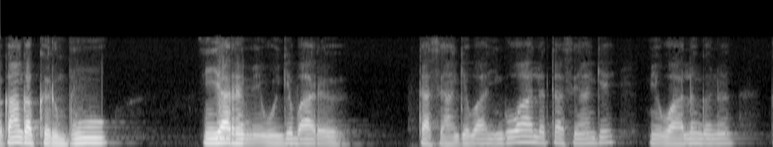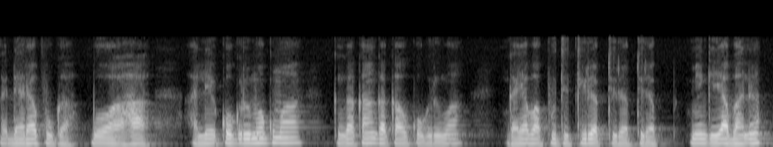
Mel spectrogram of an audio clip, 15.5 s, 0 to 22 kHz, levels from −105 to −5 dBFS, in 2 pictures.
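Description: A speech recording carried over a call link, band-limited with nothing above 8 kHz, which fits a wideband codec such as G.722. At 1.02 s the whole signal, voice and background together, drops by 3 dB in a single step. The same happens again at 2.43 s, this time by about 5 dB. These are microphone volume stepped down events. The likely cause is the call software's automatic gain control cutting the device input level at once rather than ramping it. Between 2.19 and 2.27 s there is microphone overload. The peaks run about 3 dB past the converter's limit and their tops are flattened, with a few percent of samples clipped. This gives the loudest syllables a harsh, crackling edge. The input gain set too high ahead of the converter likely explains it. The second step-down follows this distorted burst closely, consistent with the software reacting to the clipping.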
